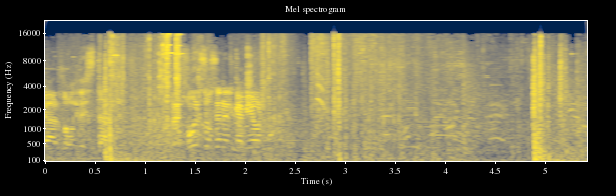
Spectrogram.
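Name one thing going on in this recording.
Sharp gunshots ring out a few times.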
